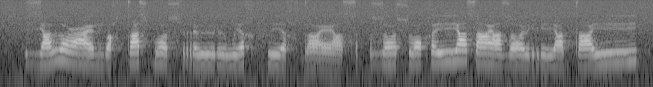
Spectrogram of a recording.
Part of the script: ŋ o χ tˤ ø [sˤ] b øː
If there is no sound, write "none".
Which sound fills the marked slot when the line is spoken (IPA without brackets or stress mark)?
sˤ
